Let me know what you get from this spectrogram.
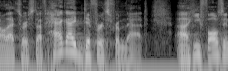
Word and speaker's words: Haggai: But before we do that, his name in Hebrew, Haggai, it's spelled with a C-H, and so it's Haggai. Haggai.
